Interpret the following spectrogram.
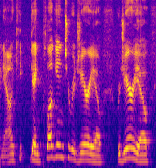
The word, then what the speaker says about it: Rogerio: So Rogerio spells like Roger. Think of Roger, I-O, Rogerio.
